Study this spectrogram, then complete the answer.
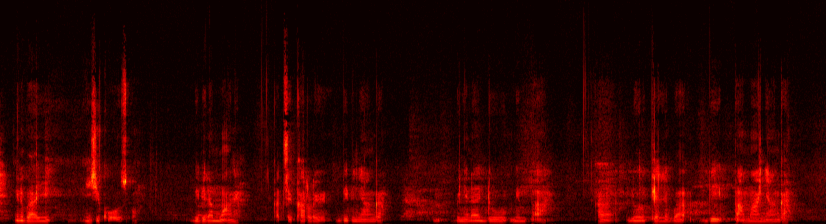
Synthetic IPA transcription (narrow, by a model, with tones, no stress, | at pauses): nɨ˦ɾɨ˦baː˨ji˦ | n̩˦ʒi˦kʰɔ˨zʊ̰˨ʔʊ˨ | bɛ˨bɛ˨la˦ma˨ʔa˨nɨ˨ | ka˨tɨ˨kʰa˨ɾɪ̰˨lɨ̰˨bɛ˦bɛ˨ɲaː˦ŋɡa˦ | bɛ˨ɲɛ˨la˦doː˦mi˦m˦pa̰˨ʔa̰˨ | kʰa˨loː˦ɾɨ˦pi˨ɛ˨lːɨ˨ɡ͡ba˦bɛ˦pa̰˨ʔa̰˨˦maː˦ɲaː˦ŋɡa˦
